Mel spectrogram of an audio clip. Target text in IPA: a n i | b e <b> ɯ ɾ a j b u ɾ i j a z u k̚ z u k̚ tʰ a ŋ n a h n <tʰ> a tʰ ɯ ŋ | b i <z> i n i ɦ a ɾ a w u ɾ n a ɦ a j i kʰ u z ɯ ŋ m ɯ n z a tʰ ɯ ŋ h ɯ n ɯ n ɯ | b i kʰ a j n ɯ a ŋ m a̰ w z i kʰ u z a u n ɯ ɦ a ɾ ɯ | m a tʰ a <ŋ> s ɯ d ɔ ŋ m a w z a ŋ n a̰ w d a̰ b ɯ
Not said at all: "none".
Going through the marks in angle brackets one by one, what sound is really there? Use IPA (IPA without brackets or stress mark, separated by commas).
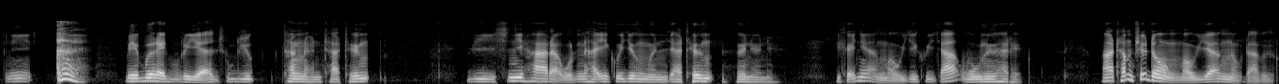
b, tʰ, s, m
